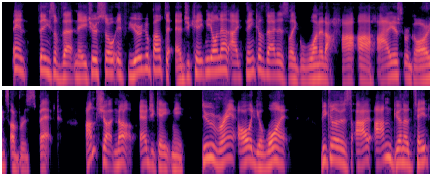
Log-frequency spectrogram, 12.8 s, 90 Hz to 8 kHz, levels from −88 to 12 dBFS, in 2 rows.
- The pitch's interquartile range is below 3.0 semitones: No, average, 5.0 semitones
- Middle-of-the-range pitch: Yes, medium, 165 Hz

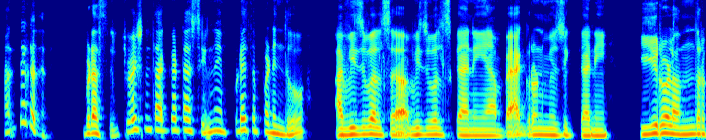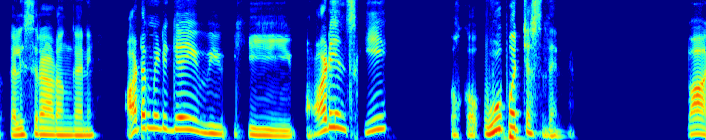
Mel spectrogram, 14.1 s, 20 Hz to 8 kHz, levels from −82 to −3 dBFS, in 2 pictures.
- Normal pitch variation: No, wide, 8.9 semitones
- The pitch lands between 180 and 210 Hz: No, medium, 155 Hz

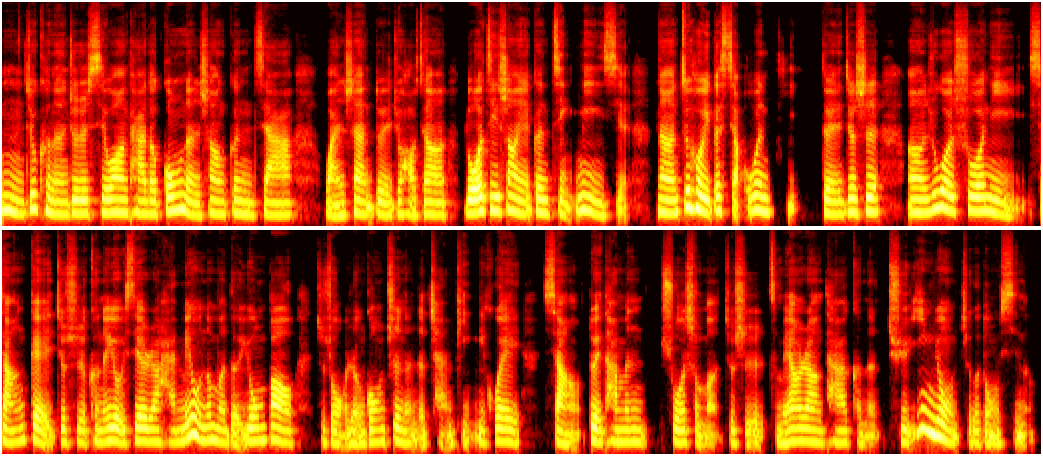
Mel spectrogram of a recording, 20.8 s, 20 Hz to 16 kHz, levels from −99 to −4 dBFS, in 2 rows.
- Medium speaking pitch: Yes, medium, 170 Hz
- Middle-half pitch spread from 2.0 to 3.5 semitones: Yes, average, 2.8 semitones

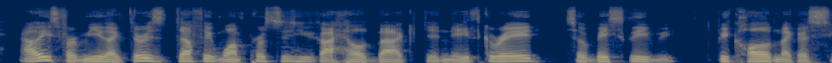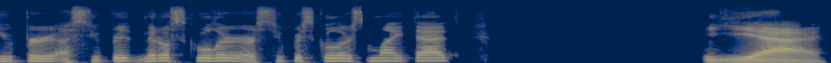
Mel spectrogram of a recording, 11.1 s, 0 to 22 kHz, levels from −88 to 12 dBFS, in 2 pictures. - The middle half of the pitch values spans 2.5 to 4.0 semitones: No, average, 4.6 semitones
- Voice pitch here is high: No, medium, 140 Hz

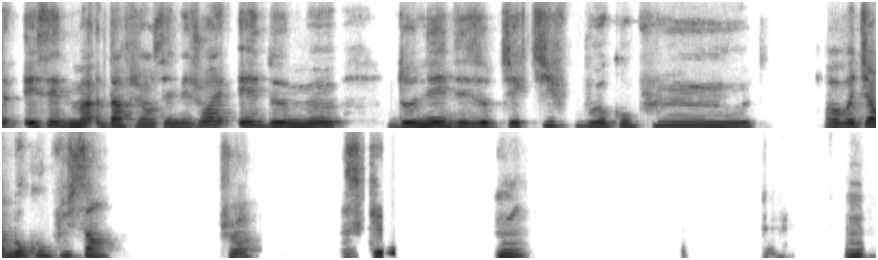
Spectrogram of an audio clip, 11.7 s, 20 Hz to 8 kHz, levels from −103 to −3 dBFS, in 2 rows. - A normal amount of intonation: No, narrow, 1.9 semitones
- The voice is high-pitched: Yes, high, 210 Hz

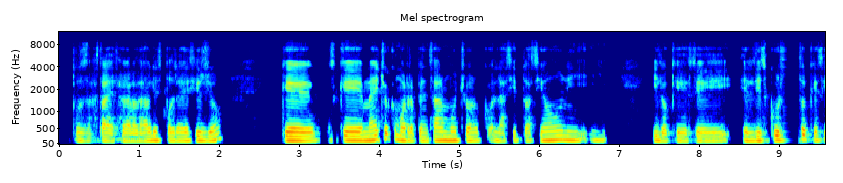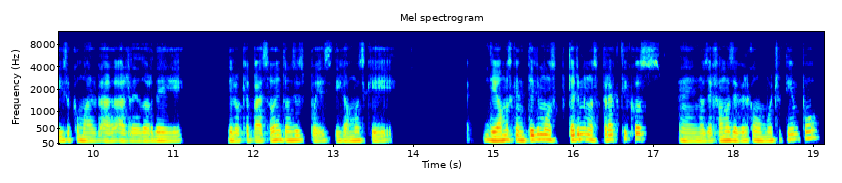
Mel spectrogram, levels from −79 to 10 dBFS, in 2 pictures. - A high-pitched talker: No, low, 130 Hz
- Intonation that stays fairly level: Yes, narrow, 1.9 semitones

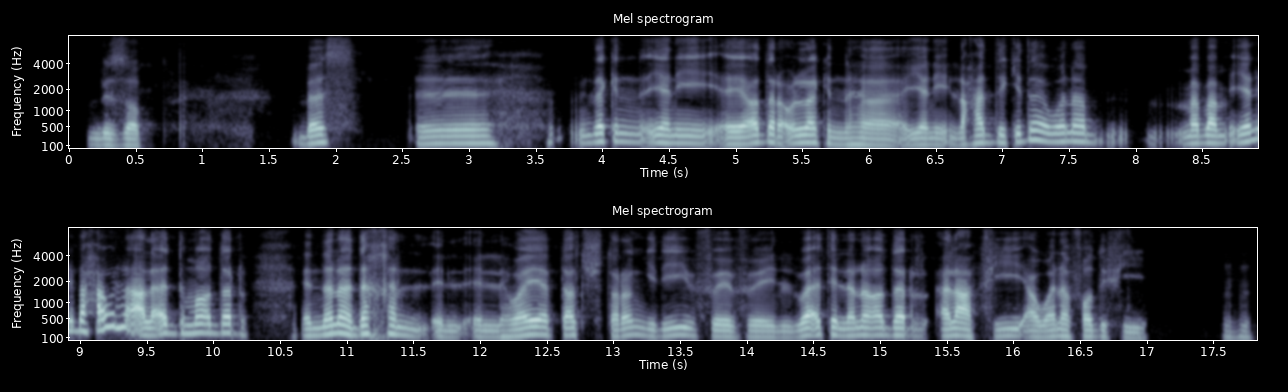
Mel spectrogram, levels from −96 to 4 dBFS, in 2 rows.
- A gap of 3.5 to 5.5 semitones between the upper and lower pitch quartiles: Yes, average, 4.4 semitones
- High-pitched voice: No, medium, 140 Hz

